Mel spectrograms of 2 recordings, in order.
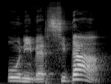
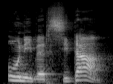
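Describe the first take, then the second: No difference in how they are said.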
